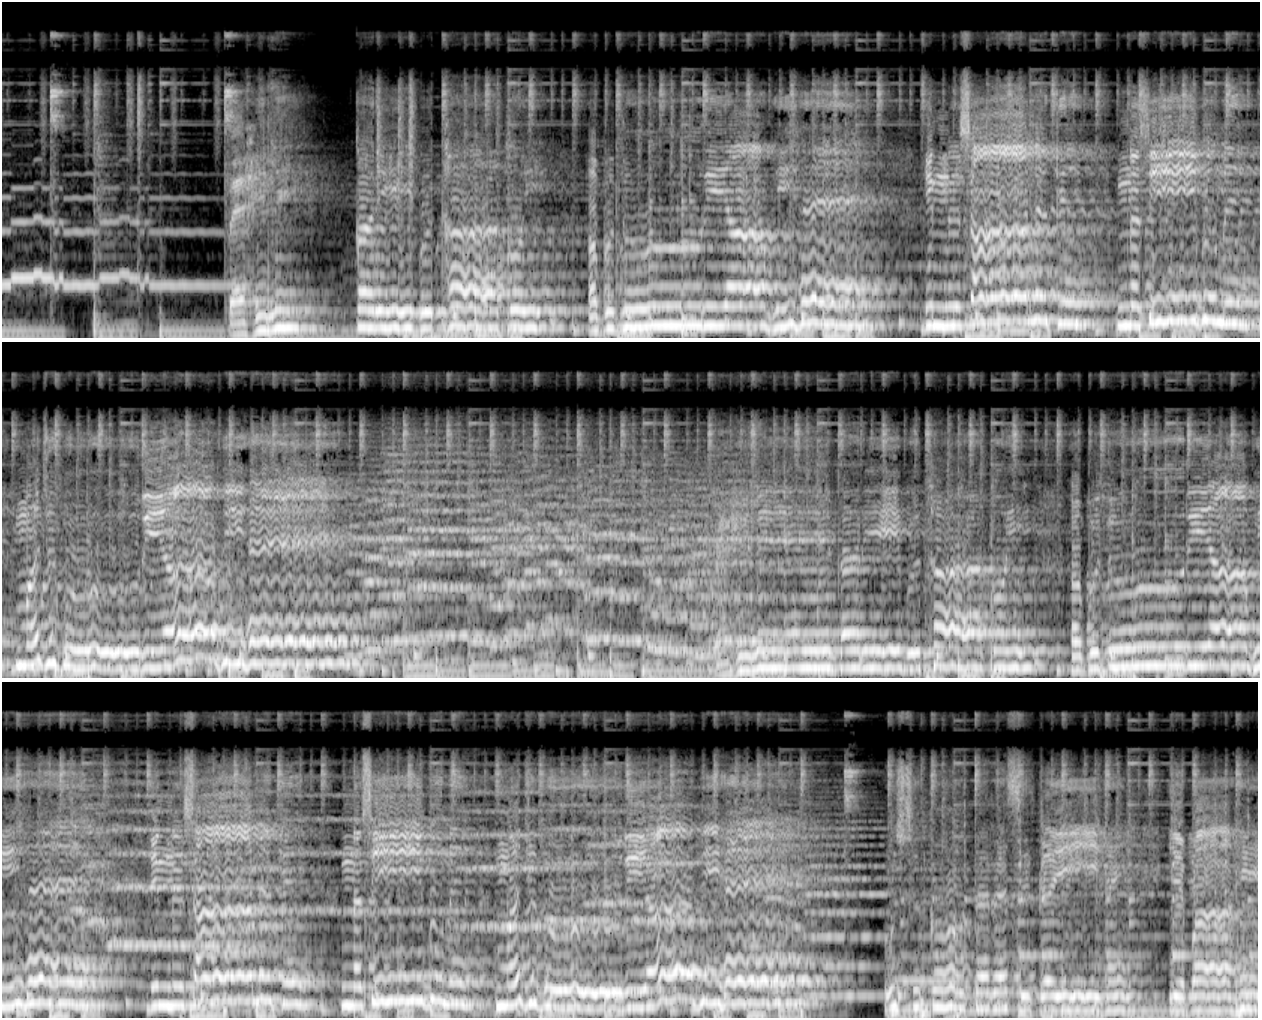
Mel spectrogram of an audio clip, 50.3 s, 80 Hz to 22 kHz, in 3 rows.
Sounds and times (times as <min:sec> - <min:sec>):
Music of Bollywood: 0:00.0 - 0:50.3.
